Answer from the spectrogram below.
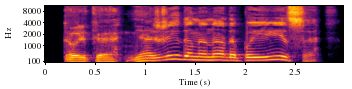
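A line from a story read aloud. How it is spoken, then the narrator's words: Remark after laughing. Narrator (Russian): заметил Ахмат, просмеявшись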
